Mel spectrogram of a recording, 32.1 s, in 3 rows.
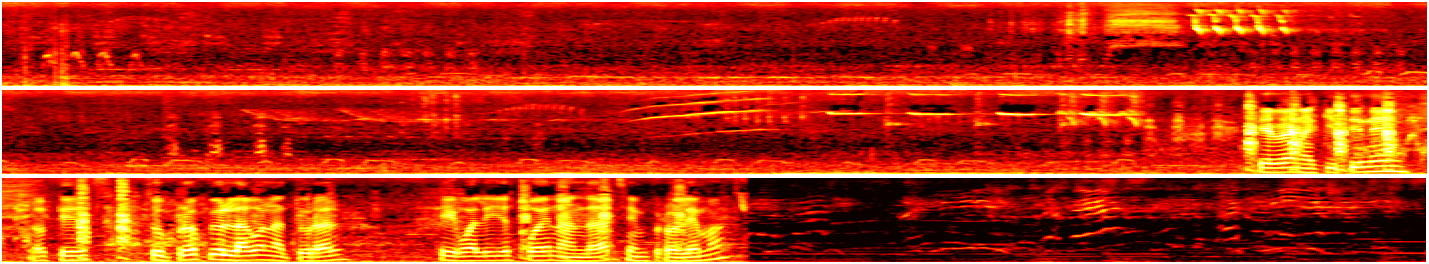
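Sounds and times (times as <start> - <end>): small birds chirping: 0.0 - 32.0
low rumble: 10.7 - 20.0
rising whistled bird calls: 11.9 - 19.3.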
